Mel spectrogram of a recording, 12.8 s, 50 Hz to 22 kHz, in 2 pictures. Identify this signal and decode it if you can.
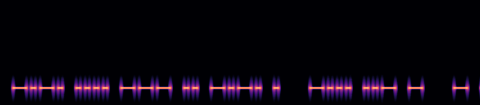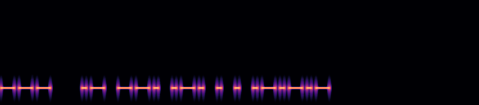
Morse code, heard as a keyed tone, about 20 wpm, 700 Hz. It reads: CHOICE BUT TO AGREE.
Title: Sentences with 5-Word Phrases - 20wpm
